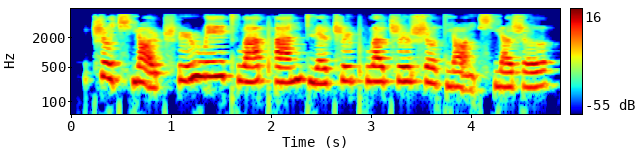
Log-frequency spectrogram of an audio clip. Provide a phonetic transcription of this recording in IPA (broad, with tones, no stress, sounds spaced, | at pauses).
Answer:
ʈ͡ʂ ɤ˥˩ t͡ɕʰ j ɑ̰˨˩ ʊ̯ ʈ͡ʂʰ ɻ̩˧˥ ɻ w e˥ ɪ̯ t̪ʰ w ä˧˥ pʰ a˧˥ n t̪ ɥ ɛ˧˥ ʈ͡ʂ ɻ̩˥ pʰ w ä˥ ʈ͡ʂ ɻ̩˥ ʂ ɤ˥˩ t̪ j ɑ̰˨˩ ŋ t͡ɕʰ j ä˧˥ ʂ ɤ˧˥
